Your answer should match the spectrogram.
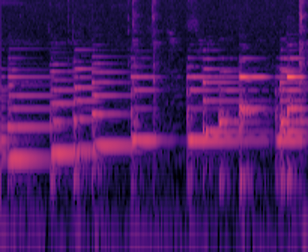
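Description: Electronic keyboard played with a piano sound: a short line of single notes stepping upward, then a few higher notes overlapping near the end. It demonstrates harmony in E minor using a major fifth chord.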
